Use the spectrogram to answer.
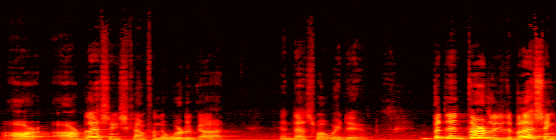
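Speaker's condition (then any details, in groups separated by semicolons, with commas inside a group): No condition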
